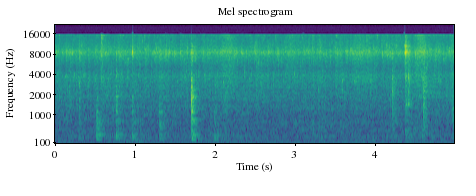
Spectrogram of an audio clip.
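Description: Yellowfin tuna adobo in coconut milk with bird's-eye and long green chilies sizzles steadily in oil in a pan. Occasional light clicks of a stirring utensil sound over the continuous close hiss.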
